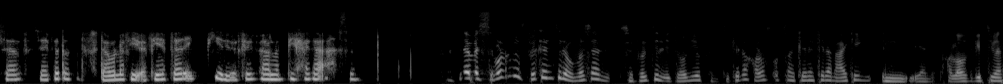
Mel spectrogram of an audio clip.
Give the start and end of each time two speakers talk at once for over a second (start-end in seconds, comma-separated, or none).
none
